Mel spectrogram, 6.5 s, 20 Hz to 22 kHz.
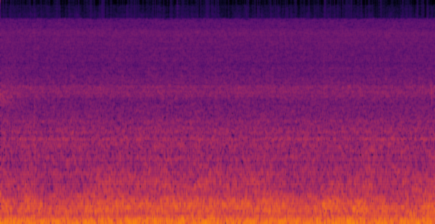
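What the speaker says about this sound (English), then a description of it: "and then we need to lift off. So full throttle, and here we go." An A-143 Buzzard jet in the Arma 3 video game runs at full throttle for takeoff, a steady broad engine roar with constant rumble and hiss throughout.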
